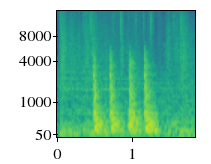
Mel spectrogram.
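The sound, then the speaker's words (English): Four evenly spaced knocks on a wooden door, each a firm, dull thud, in a staged children's play where a wolf knocks at a pig's house. The knocks are loud, with quiet before and after. “Third pig shuts the door. Then there is a knock.”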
